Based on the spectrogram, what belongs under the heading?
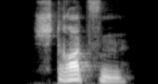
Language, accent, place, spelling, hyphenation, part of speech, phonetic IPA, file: German, Germany, Berlin, strotzen, strot‧zen, verb, [ˈʃtʁɔt͡sn̩], De-strotzen.ogg
- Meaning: to be full of, to overflow with, to teem with, etc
